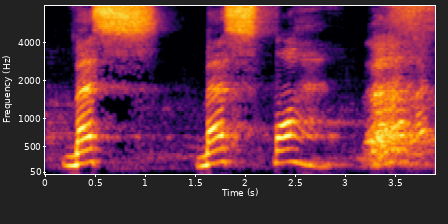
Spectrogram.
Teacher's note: jangan sampai seorang pembaca menebalkannya karena ba ini huruf tipis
